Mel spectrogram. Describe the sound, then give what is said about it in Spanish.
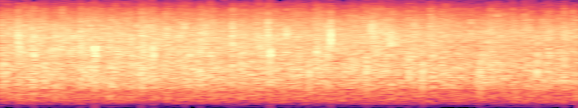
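A church audience bursts into sustained applause for God, many hands clapping at once in a dense, steady wash of noise that holds level for the full few seconds without any voices. “¿Cuántos le pueden dar un aplauso fuerte a nuestro Dios por su presencia, por su bondad, por su misericordia en este lugar?”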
